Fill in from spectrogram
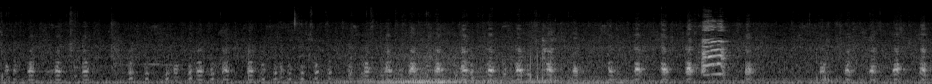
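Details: Several Splash Wyandotte breeding hens cluck in a rapid, uneven patter, with a low rumbling noise midway and one sharp, loud squawk near the end.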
